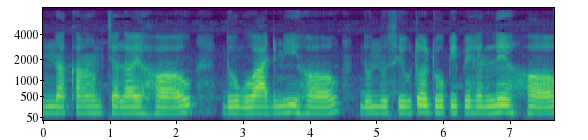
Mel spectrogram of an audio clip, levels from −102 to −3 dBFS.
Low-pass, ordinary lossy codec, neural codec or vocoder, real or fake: 7.2 kHz; MP3, 64 kbps; none; real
